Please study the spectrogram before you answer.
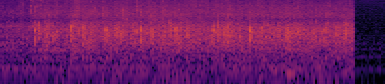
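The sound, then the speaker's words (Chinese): Audience applause welcomes a speaker at a Buddhist gathering: a dense, steady wash of clapping holds at an even level, then stops abruptly just before the end. “让我们掌声欢迎。”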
